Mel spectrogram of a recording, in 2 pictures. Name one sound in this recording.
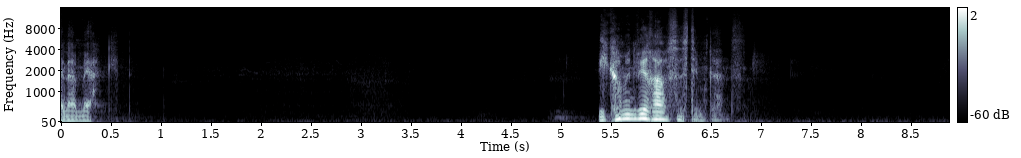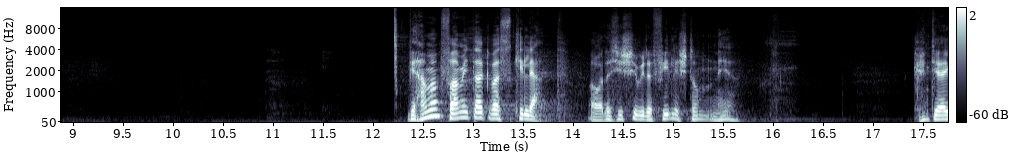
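An older man speaks with animation through a microphone, with long pauses.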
